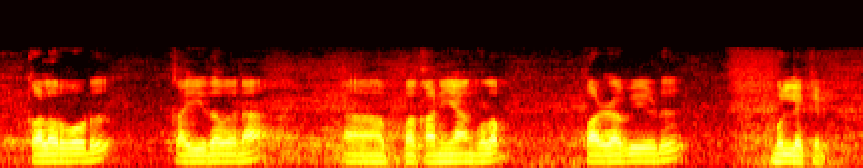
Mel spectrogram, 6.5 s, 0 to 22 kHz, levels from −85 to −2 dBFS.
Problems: constant background noise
